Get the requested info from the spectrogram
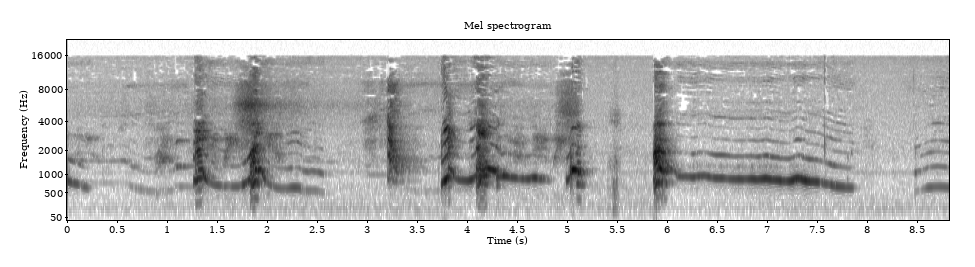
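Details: Teddy, a Westie, howling himself awake in the morning while one of his old videos plays: short broken yips and whimpering bursts, then a drawn-out descending howl lasting about two seconds near the end.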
